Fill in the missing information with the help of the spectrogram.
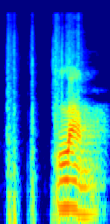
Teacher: জিহ্বার আগার কিনারা উপরে দাঁতের মাড়ির সাথে লাগিয়ে লাম।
